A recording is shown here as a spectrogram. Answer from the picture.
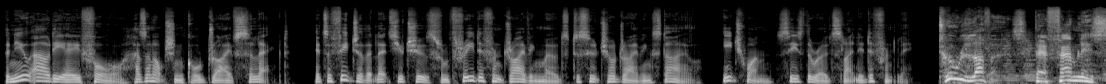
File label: commercial reel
